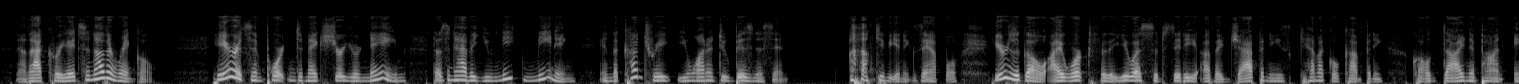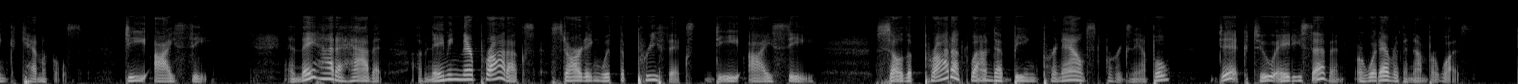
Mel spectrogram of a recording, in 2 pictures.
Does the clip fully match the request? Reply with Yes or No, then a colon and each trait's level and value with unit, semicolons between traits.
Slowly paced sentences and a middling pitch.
No: average, 155 wpm; medium, 165 Hz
